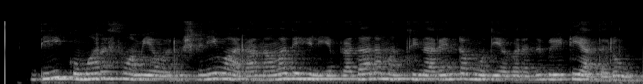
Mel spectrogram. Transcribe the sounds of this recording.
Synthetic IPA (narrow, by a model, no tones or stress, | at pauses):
d̪iːkumaːɾɐsʋaːmiɐʋɐɾuʃɐniʋaːɾɐnɐmɐd̪eɦilijɐpɾɐd̪ʱaːnɐmɐnt̪ɾinɐɾe̞ːnd̪ɾɐmo̞ːd̪iɐʋɐɾɐnːubeːʈijaːd̪ɐɾu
